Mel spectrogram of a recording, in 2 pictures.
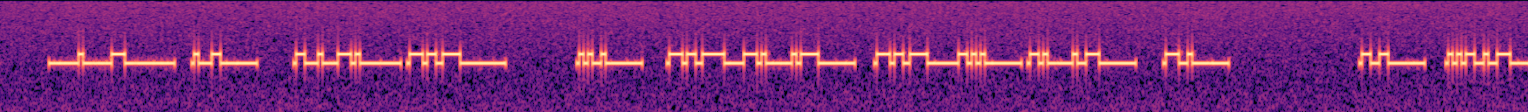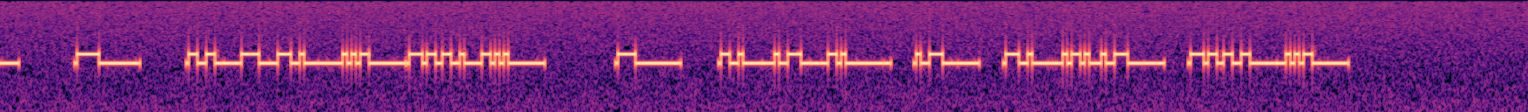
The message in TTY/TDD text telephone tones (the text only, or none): MUCH OF THE ORGANISATIONS PROPAGANDA IS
